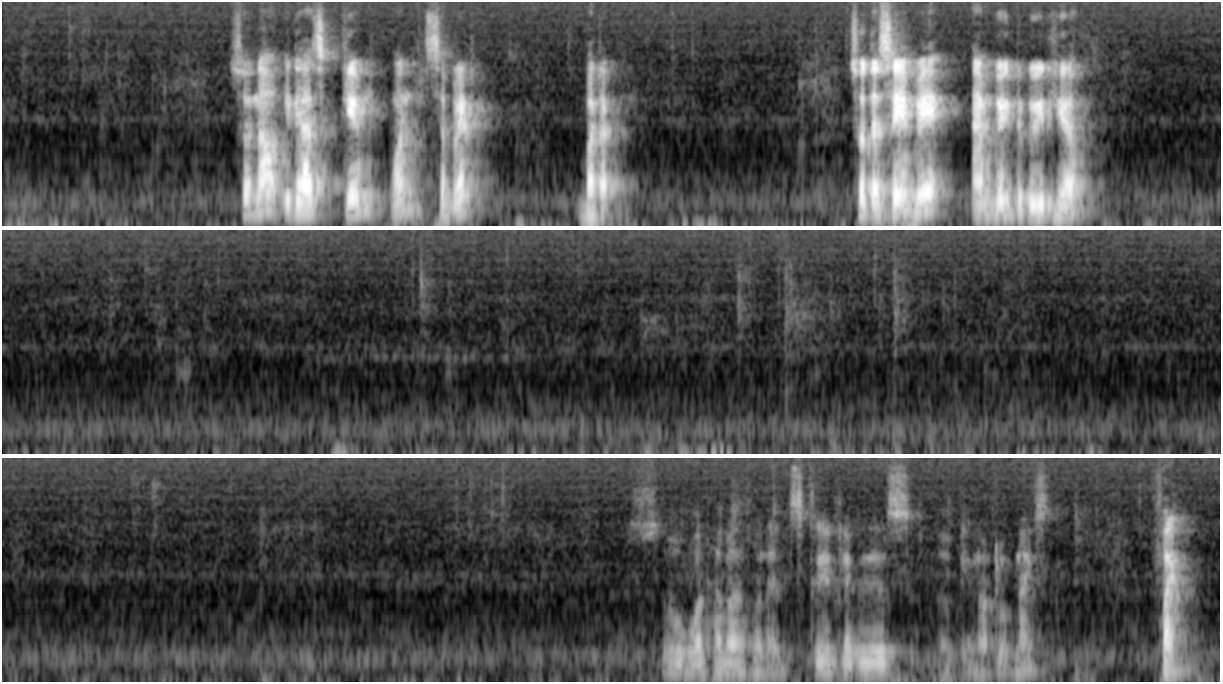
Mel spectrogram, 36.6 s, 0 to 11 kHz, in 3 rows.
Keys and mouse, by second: 1.2 Tab, 18.7 Tab, 21.4 ctrl+r, 27.2 ctrl+r, 31.6 Tab, 33.3 ctrl+z, 33.6 ctrl+z.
